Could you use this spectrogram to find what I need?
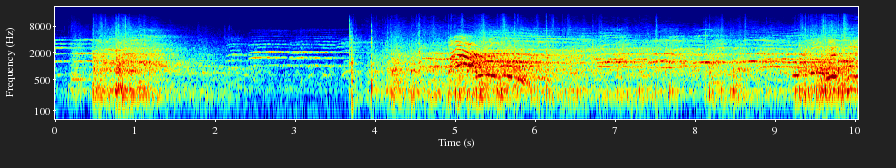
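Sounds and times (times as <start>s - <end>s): loud voices shouting: 4.5s - 10.0s.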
